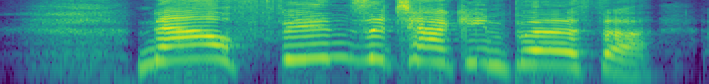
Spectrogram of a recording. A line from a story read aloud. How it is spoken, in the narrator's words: Animus yelled over the ruckus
